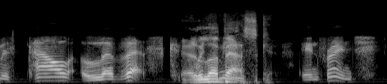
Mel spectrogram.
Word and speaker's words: LeVesque: his last name his name is tal Levesque Levesque in French Lees means the bishop okay and so he calls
